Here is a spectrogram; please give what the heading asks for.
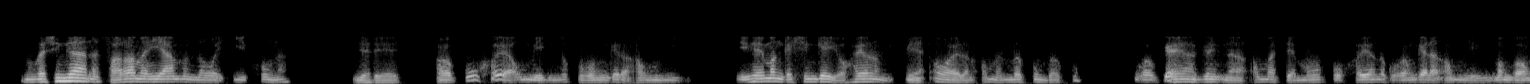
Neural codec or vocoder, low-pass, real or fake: codec, 16 kHz in and 24 kHz out, 0.4 kbps, LongCat-Audio-Codec, fine tuned four codebook decoder; 3.6 kHz; fake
